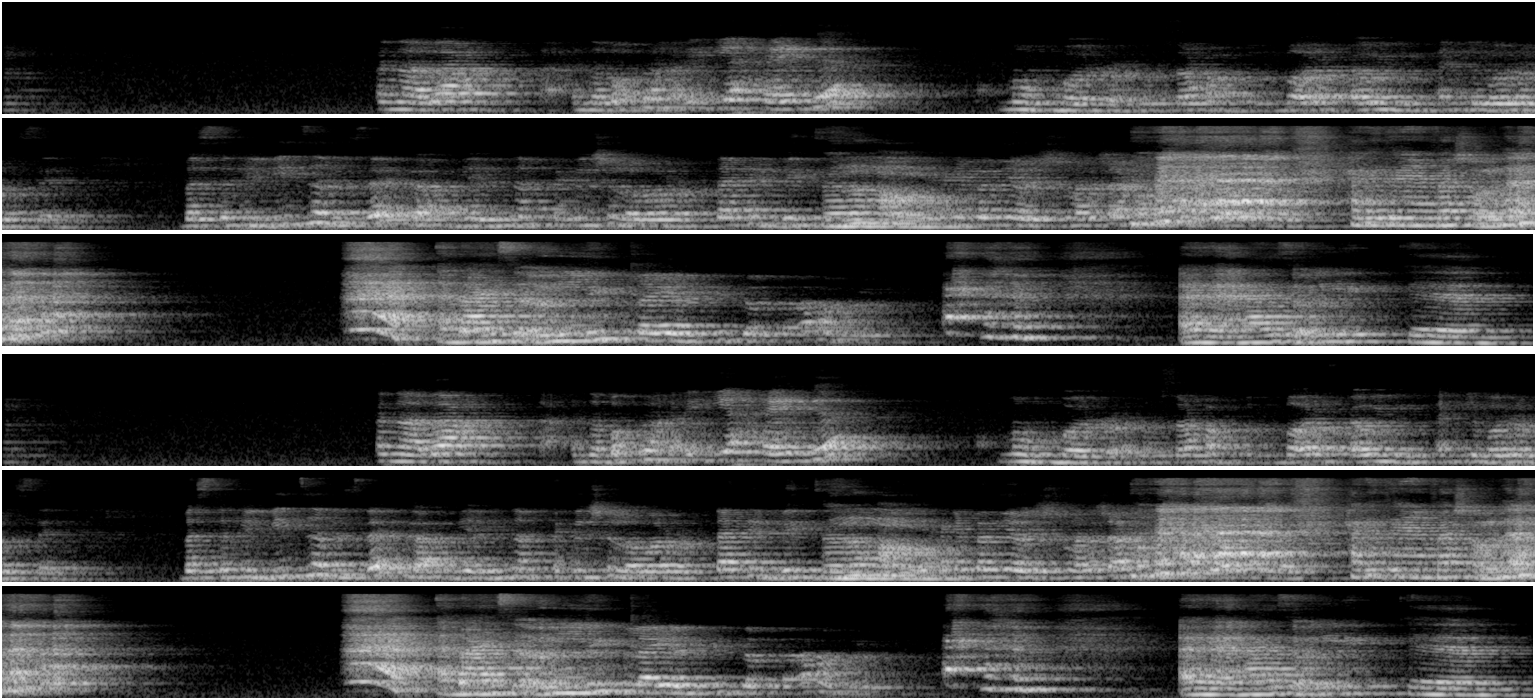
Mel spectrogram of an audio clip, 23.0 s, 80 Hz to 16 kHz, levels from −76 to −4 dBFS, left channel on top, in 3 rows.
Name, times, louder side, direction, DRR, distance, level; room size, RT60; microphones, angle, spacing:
voice 1, 1.9-4.2 5.0-8.0 8.6-14.2 14.5-14.6 17.6-17.9 18.4-19.7, right 1 dB, 60° right, -3 dB, 0.6 m, -25 dB
voice 2, 11.8-12.4 13.3-15.7 17.0-18.4 20.0-22.8, equal, 5° right, -8 dB, 0.5 m, -21 dB
2.6 x 2.3 x 2.7 m, 1.0 s
head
